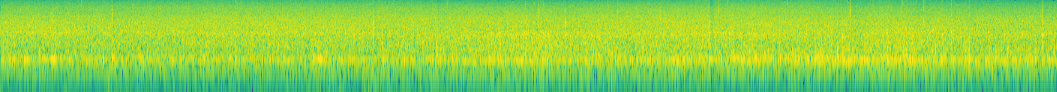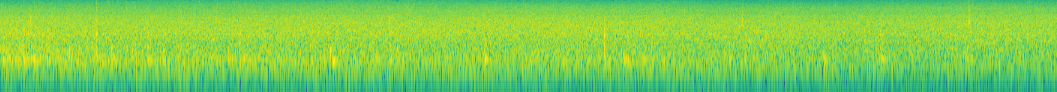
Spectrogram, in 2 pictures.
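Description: Heavy rain pouring down in a dense, steady hiss, with scattered sharper drop ticks close by. It swells a little midway and eases slightly toward the end.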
